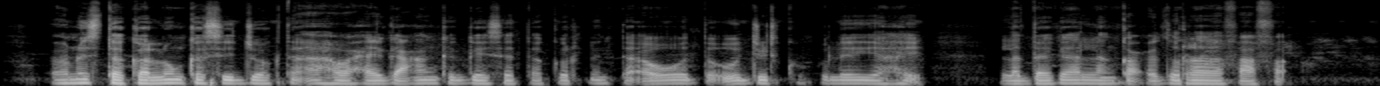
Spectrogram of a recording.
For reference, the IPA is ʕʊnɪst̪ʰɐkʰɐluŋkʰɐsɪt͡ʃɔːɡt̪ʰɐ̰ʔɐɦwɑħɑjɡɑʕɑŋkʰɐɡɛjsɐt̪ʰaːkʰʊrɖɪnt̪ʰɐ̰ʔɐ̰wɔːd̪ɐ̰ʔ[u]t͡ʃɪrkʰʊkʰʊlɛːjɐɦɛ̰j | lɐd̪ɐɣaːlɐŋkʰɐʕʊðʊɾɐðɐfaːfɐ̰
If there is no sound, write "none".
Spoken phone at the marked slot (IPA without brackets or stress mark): uː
